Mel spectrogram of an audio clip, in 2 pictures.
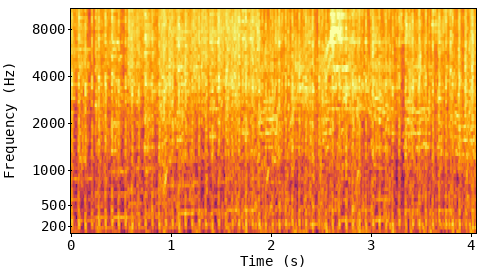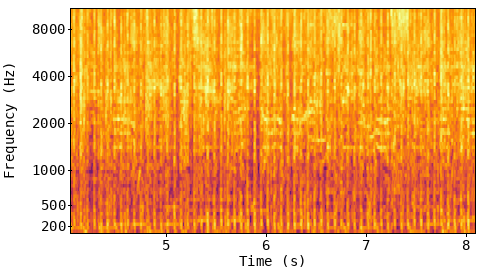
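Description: Ink guns spray in rapid bursts.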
